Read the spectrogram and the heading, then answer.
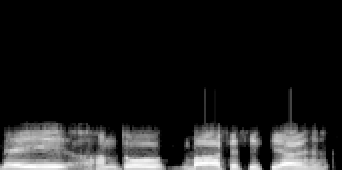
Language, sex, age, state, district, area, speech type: Hindi, male, 45-60, Uttar Pradesh, Mau, urban, conversation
